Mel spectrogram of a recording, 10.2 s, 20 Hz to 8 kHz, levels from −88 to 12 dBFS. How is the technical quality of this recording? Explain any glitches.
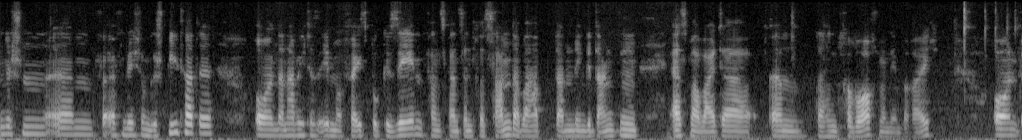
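No glitches to report: the band-limiting heard here, with nothing above 8 kHz, is what a wideband call path leaves behind, consistent with G.722 at 64 kbps.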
